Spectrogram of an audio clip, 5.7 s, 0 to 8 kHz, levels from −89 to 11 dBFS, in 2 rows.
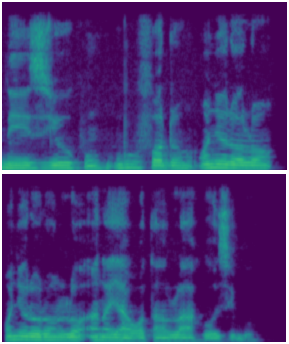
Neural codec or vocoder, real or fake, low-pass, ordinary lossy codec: none; real; 7.2 kHz; none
